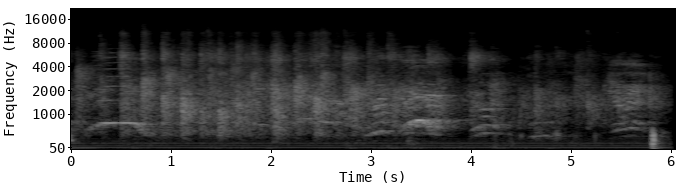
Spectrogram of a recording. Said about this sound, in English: Give him a big round of applause, guys.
